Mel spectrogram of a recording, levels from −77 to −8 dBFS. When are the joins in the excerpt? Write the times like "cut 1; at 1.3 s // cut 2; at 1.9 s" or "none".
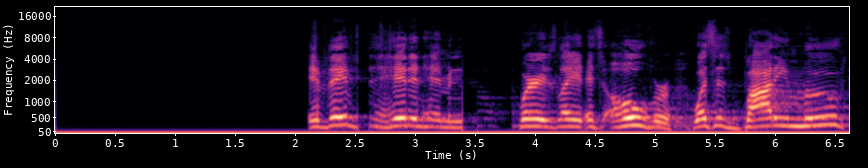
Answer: cut 1; at 3.5 s // cut 2; at 4.4 s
